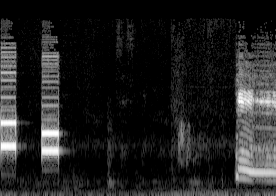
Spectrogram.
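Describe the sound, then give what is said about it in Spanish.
Two short, loud keypad dialing tones beep in quick succession, followed by quiet background noise and then a burst of talk. “¿Hay algún teléfono que se está marcando?”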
